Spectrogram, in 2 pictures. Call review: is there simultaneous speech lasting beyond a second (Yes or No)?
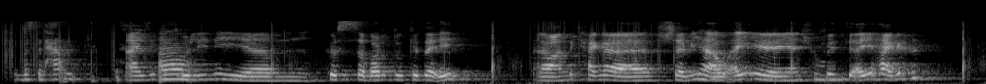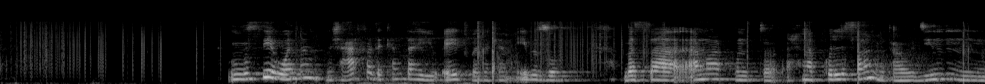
No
